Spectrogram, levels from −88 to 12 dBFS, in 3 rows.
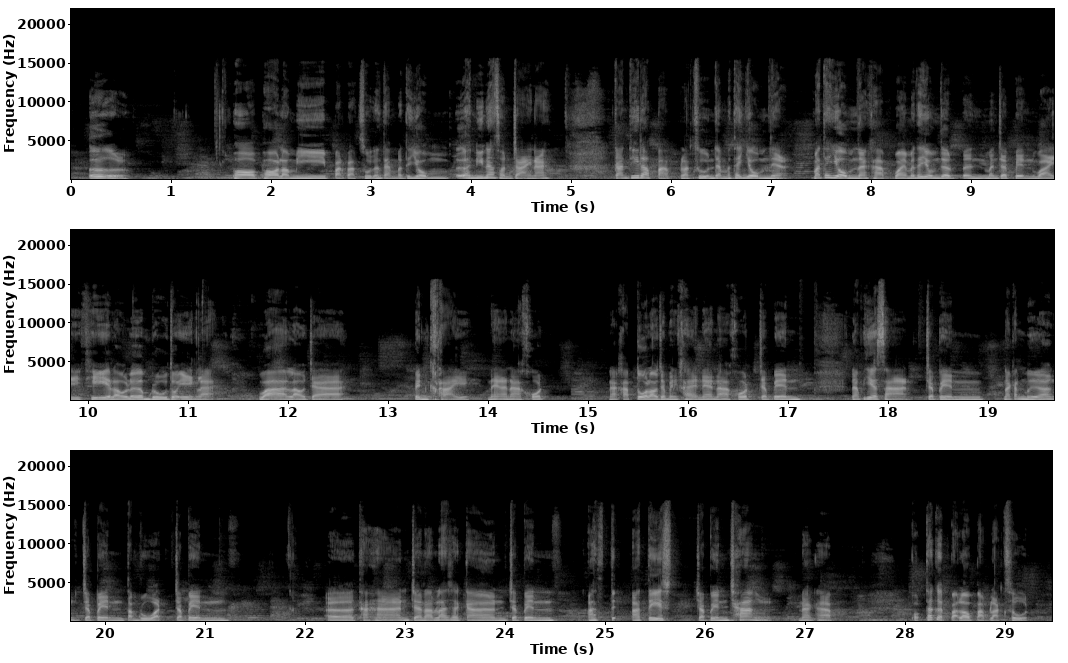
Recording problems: background chatter; noticeable; throughout; 4 voices, 20 dB below the speech

